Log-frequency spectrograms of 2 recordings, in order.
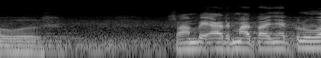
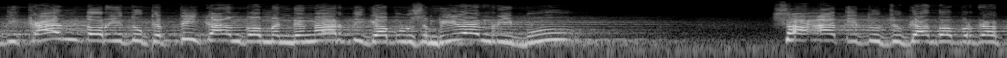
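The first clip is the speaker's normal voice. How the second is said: high, loud, forceful reproach; God's rebuke; 13 semitones higher, 8 dB louder than usual. Retold or imitated. God questioning the preacher's faith, loud stern rebuke. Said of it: "Tuhan berbicara sama saya".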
